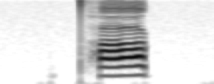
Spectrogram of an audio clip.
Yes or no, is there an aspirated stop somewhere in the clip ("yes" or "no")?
yes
